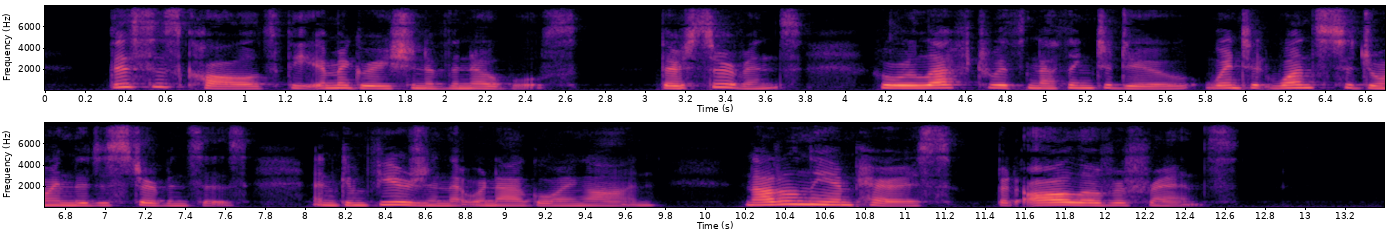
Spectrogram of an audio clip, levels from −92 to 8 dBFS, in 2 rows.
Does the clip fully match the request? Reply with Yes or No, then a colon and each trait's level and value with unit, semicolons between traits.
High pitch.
Yes: high, 230 Hz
